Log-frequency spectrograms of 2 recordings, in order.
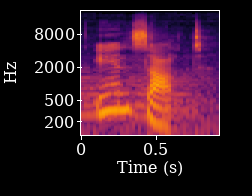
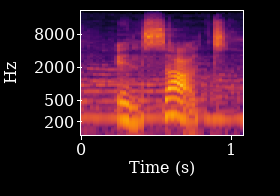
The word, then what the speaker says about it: insult: Ketika dia jadi noun, maka stresnya ada di silabel yang pertama. Insult. Ketika dia menjadi verb, stress placementnya ada di second syllable. Jadi insult. Something like that.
